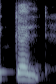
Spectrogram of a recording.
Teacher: کاف کو ہم نے لام کے ساتھ ملا دینا ہے، حمزۃ الوصل ہمارا ڈراپ ہو جائے گا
